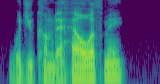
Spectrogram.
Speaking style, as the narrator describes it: she replied

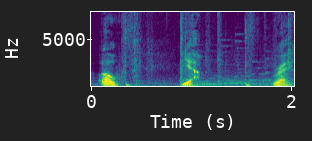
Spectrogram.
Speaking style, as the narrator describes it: Robert again stammered

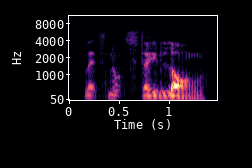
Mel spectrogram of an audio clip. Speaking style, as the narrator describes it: Ron said quietly

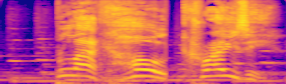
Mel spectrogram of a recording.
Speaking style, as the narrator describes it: shouted Curtis

